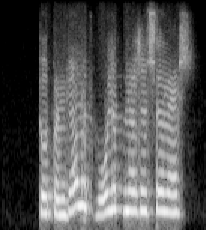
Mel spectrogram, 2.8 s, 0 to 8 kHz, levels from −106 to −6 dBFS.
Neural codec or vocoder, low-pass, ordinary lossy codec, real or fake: codec, 44.1 kHz, 1.7 kbps, Pupu-Codec; 7.2 kHz; Opus, 16 kbps; fake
